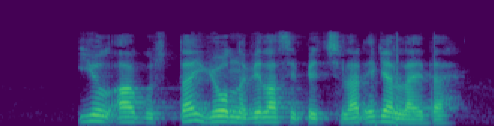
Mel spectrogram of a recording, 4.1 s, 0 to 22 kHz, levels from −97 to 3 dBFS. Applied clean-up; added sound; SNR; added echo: none; none; none; none.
